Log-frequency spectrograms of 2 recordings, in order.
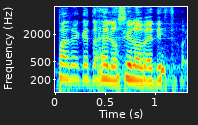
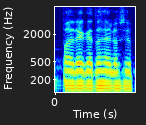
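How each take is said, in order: First: "Padre que estás en los cielos" burst out much louder, loudest on "cielos"; sudden loud prayer. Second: Said in the usual way. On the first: Retold or imitated. Brother crying out his prayer in fear as the possessed woman nears, loud. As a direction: cry the prayer out as fear hits.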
